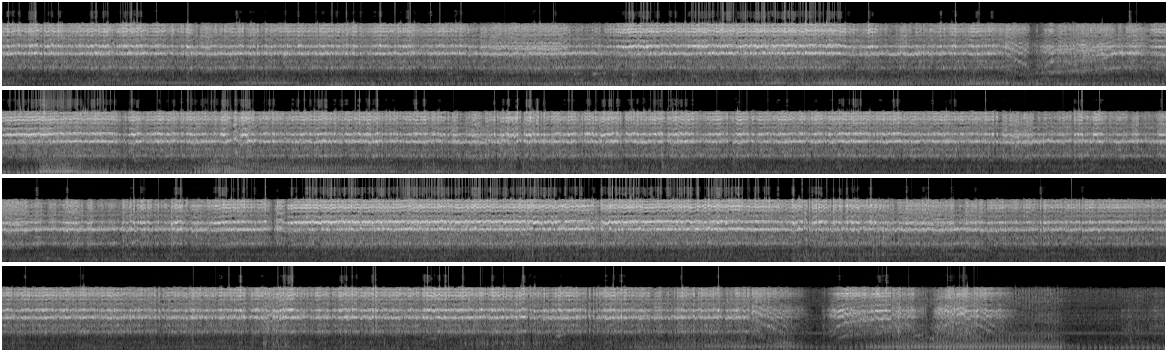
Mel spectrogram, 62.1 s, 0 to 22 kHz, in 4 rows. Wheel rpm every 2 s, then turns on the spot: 240, 230, 230, 220, 220, 220, 210, 190, 230, 230, 230, 230, 230, 230, 230, 220, 220, 220, 210, 210, 220, 230, 230, 230, 230, 240, 230, 230, 130, 100, 10.
none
